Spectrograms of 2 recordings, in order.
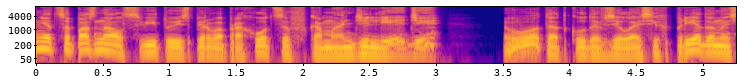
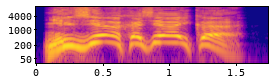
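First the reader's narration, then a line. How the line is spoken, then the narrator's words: Yelling mid-fight. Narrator (Russian): орал попутно атаками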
